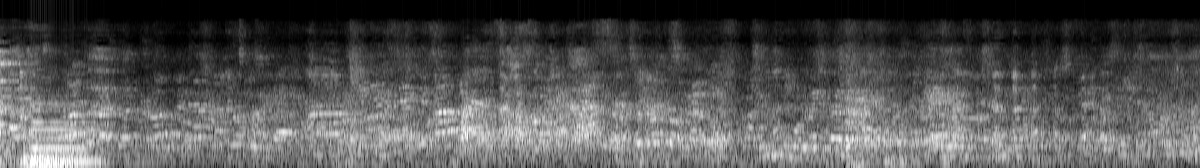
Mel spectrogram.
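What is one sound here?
An acoustic guitar is strummed through a loudspeaker.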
